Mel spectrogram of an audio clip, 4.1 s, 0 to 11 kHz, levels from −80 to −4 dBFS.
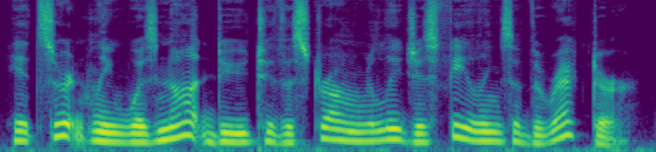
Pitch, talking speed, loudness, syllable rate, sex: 165 Hz, 190 wpm, -16 LUFS, 4.9 syllables/s, female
